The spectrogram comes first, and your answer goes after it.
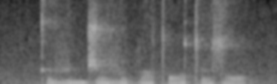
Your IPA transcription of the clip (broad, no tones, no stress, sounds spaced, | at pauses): kʼ ø v y n d͡ʒ œ v œ b l ɑ tʼ ɔ tʼ ø z ɔ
